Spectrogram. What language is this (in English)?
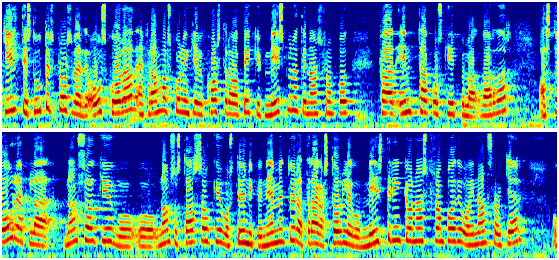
Icelandic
